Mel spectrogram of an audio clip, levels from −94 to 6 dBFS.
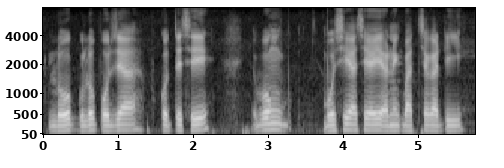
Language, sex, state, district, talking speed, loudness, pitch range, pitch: Bengali, male, West Bengal, Alipurduar, 95 wpm, -16 LUFS, 120-130 Hz, 125 Hz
